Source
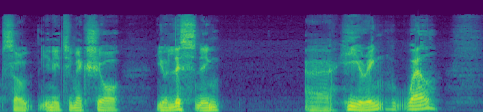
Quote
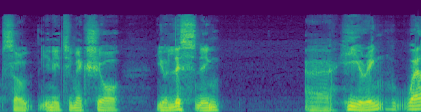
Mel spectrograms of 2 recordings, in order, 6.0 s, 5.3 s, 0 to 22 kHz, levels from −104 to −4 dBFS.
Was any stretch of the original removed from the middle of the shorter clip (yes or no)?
no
